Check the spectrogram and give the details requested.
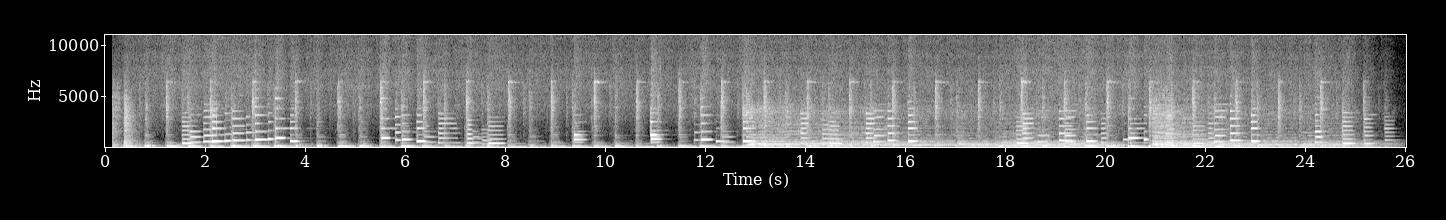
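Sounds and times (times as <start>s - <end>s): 
improvised music: 0.0s - 26.0s.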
